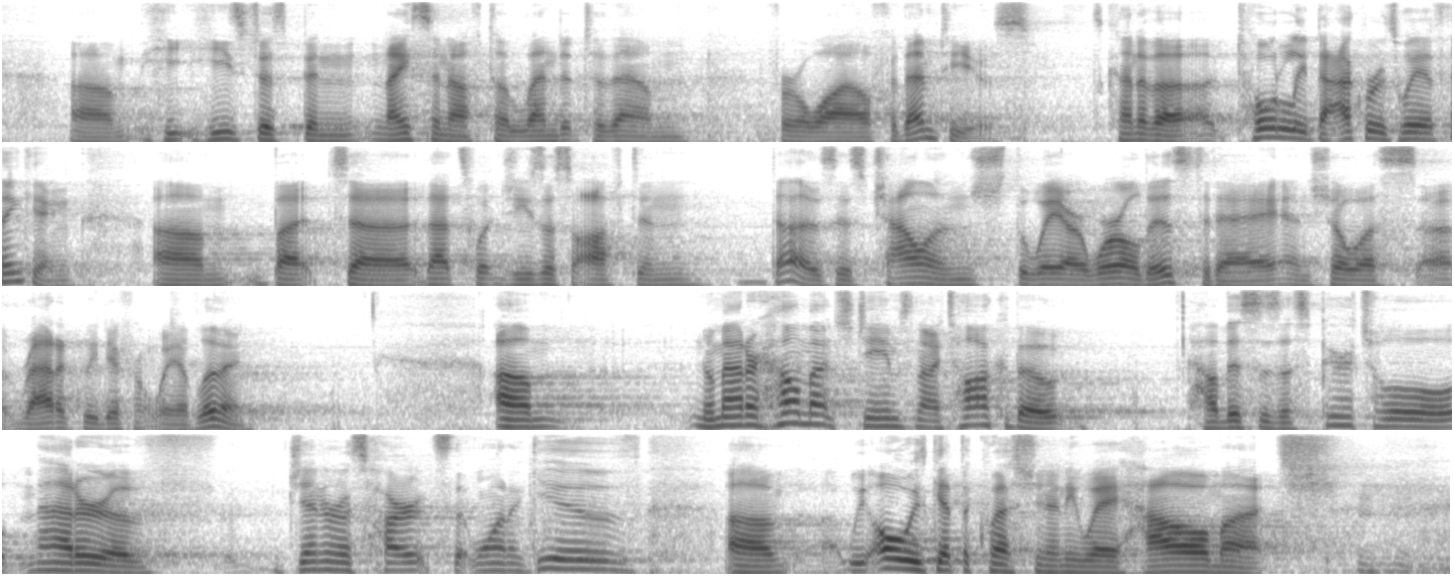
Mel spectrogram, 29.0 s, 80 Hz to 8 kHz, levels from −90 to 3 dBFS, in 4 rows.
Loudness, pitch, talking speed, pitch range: -29 LUFS, 135 Hz, 180 wpm, 115-160 Hz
